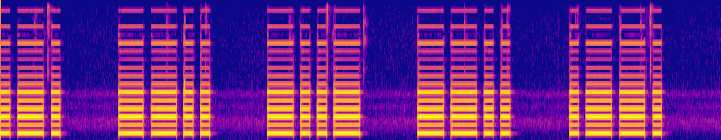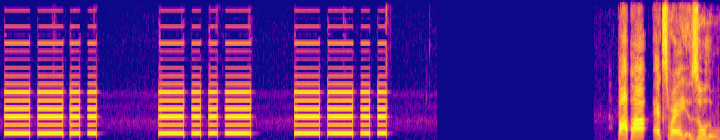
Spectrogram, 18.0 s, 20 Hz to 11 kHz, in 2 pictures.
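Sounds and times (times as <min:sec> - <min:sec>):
morse code beeps: 0:00.0 - 0:00.8, 0:01.5 - 0:02.7, 0:03.4 - 0:04.6, 0:05.2 - 0:06.4, 0:07.1 - 0:08.3, 0:09.1 - 0:10.3, 0:11.0 - 0:13.9.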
